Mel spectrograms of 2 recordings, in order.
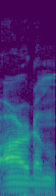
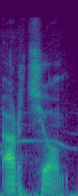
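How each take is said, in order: First: The name is said with a foreign, English-style pronunciation. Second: The name is said with a Russian pronunciation. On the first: This is how foreigners say it. "you pronounce like something" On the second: This is how native speakers say it. "in Russia it's like"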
